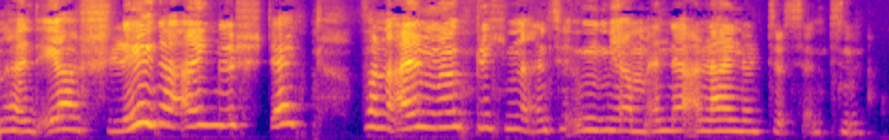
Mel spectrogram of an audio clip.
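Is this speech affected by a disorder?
Yes: ataxia; ataxia affecting hands and fingers.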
